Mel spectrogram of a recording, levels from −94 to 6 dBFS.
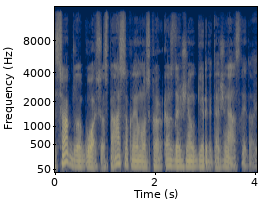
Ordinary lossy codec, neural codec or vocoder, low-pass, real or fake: AAC, 48 kbps; codec, 44.1 kHz, 2.6 kbps, SNAC; 14.4 kHz; fake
